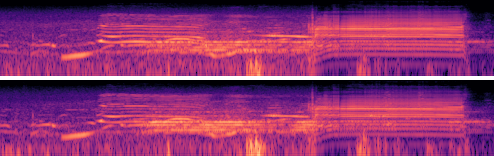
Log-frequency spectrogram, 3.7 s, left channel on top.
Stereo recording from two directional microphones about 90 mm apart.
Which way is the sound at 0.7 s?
Centre (ahead or behind).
